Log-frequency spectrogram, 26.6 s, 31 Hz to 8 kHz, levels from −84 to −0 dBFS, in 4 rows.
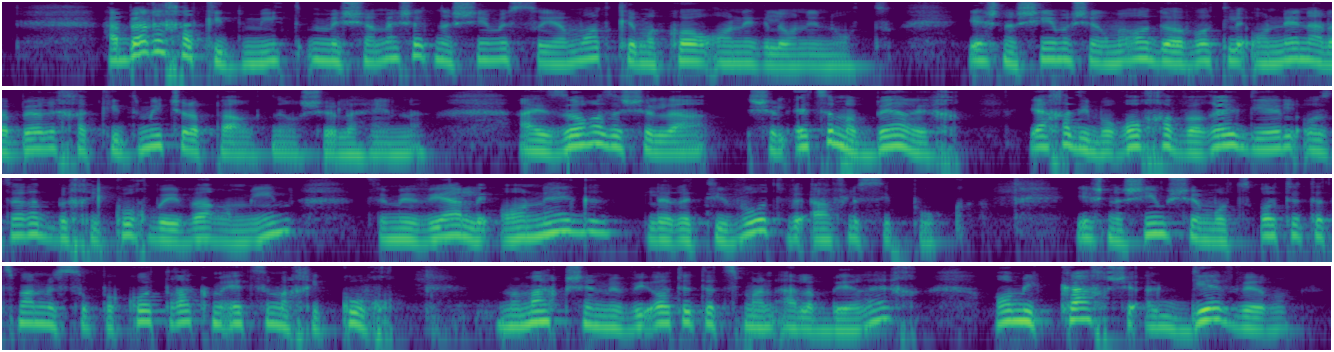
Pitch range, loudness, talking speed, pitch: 140-190 Hz, -31 LUFS, 130 wpm, 165 Hz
